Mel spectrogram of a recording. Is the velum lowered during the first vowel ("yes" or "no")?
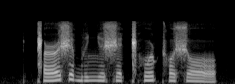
no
